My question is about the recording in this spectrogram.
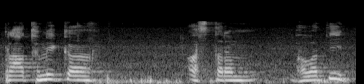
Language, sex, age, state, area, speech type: Sanskrit, male, 18-30, Uttar Pradesh, rural, spontaneous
